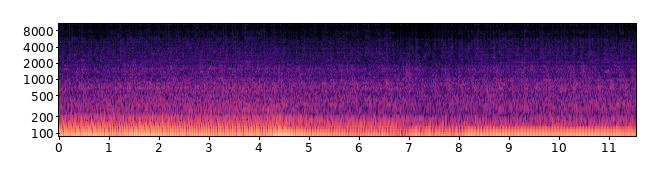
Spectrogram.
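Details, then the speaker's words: 1957 Ferguson 35 TVO tractor warming up, carburetor mixture screw being adjusted: slow, deep idle of roughly 500–600 rpm, now firing evenly on all cylinders; an undersized fan belt is heard screeching. "but she's definitely firing in all cylinders there now anyway"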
